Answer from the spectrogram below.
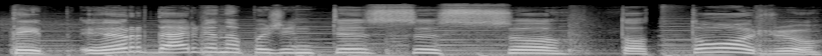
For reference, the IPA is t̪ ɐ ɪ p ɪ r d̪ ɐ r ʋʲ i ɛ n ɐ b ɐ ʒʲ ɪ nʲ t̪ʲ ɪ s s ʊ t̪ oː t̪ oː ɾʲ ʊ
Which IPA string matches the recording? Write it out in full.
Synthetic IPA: t̪ ɐ ɪ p ɪ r d̪ ɐ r ʋʲ i ɛ n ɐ p ɐ ʒʲ ɪ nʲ t̪ʲ ɪ s s ʊ t̪ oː t̪ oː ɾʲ ʊ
